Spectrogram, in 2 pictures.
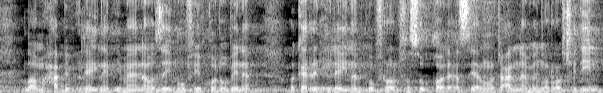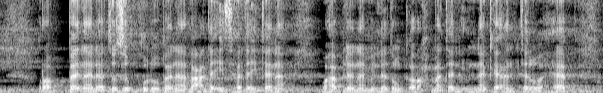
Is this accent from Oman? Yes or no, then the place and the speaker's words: no; Suez, Suez Governorate, Egypt; والله حصل عندنا في السويس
